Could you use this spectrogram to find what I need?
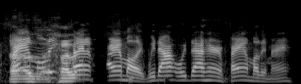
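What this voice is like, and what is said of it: Fake Southern accent. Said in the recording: “his fake Southern accent”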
